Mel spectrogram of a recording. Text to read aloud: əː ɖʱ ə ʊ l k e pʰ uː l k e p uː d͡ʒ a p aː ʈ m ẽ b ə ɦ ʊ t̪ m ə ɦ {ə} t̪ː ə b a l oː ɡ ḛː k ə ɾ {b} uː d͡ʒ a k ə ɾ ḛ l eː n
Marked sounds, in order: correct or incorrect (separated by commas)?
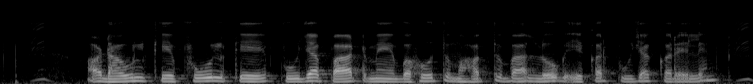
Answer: correct, incorrect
